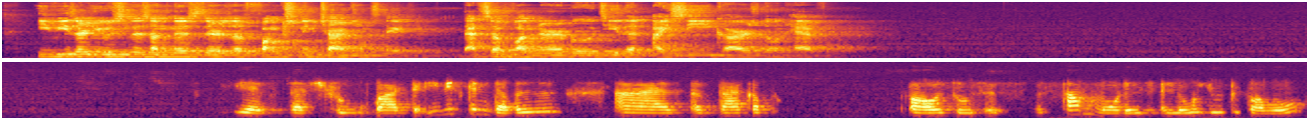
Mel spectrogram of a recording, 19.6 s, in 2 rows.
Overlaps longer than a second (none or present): none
